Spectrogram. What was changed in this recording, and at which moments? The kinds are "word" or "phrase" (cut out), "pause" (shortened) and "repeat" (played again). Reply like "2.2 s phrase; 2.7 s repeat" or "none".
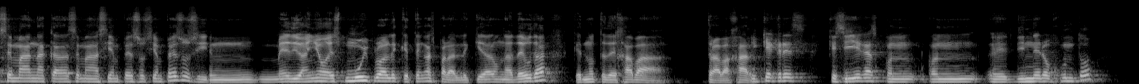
2.1 s phrase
